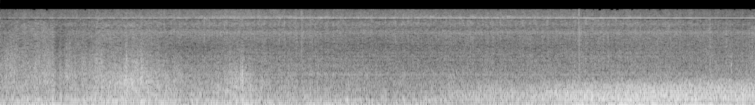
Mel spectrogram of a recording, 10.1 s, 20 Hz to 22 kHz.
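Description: Falcon 9 first stage's nine Merlin engines heard from the ground during ascent shortly after liftoff: a steady deep rumble that grows louder over the last few seconds.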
